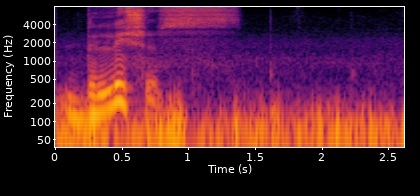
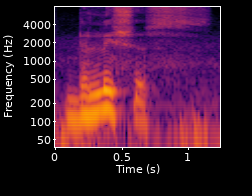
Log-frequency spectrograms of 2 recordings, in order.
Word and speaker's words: delicious: But in a in an adjective like delicious, here is the pronunciation of this word delicious. This is where the stress is.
